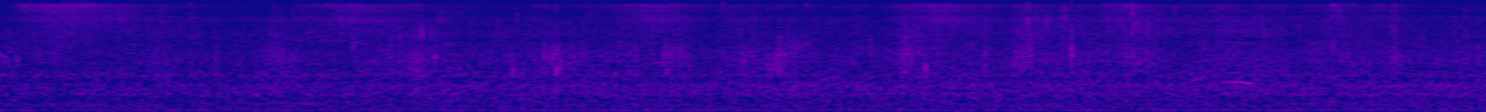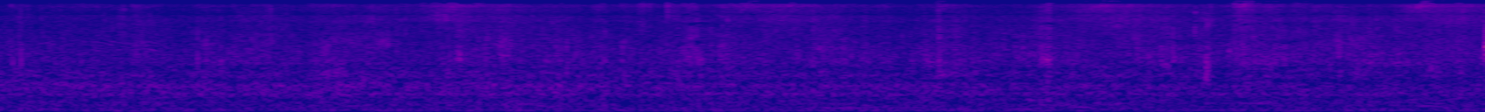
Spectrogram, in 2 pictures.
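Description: Steady outdoor background: wind rumbling on the microphone, with faint crunching footsteps on a gravel path and distant voices.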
